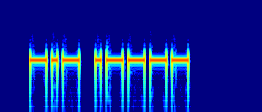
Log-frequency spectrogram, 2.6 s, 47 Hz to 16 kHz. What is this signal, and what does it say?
Morse code, heard as a keyed tone, about 30 wpm, spaced as for 26 wpm, 700 Hz. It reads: K1
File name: Speed-Racing - Two Letter-Number Combinations - 22wpm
